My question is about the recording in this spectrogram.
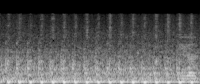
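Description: Long-tail boat engine running steadily under way, a loud, fast, even chugging beat.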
